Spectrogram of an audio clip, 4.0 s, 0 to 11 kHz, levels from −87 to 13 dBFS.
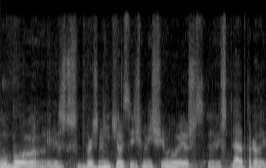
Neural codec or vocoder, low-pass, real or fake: codec, 24 kHz, 1.5 kbps, HILCodec; 9.9 kHz; fake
